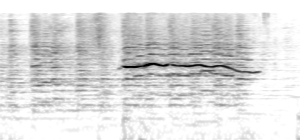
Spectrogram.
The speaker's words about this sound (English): Sorry, it's my phone.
